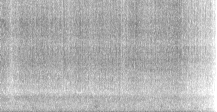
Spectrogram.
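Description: Outdoor background noise: a steady low rumble and hiss with faint voices in it, starting to fade out near the end.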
